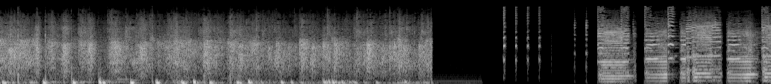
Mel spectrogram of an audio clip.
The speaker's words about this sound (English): Everybody, can we just give them all a massive round of applause? Thank you all so much.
